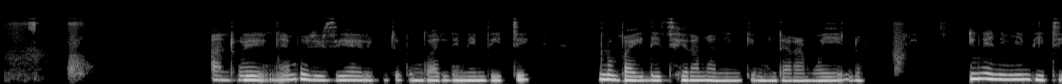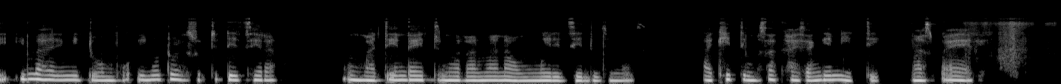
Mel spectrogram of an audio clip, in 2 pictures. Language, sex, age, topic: Ndau, female, 25-35, health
